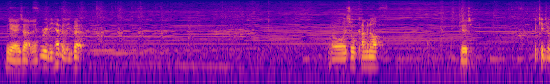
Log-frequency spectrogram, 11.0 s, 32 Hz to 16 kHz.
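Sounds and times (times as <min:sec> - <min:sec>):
electric hair clippers buzzing: 0:00.0 - 0:11.0.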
